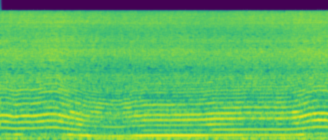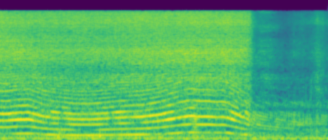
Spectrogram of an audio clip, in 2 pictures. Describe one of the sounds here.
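A chainsaw engine whines and revs while cutting a tree trunk.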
